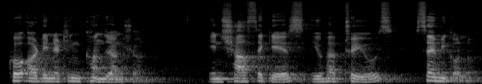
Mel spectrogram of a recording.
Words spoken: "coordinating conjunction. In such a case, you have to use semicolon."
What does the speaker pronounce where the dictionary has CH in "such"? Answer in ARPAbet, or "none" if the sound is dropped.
S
